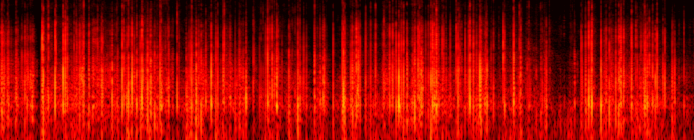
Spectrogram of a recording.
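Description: Long acrylic nails scratch the embossed surface of a small black croc-textured faux leather shoulder bag, hollow and apparently empty, held close to the mic. The result is a dense, continuous crackle of rapid, sharp scratchy clicks with a bright, papery texture, lasting about ten seconds.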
